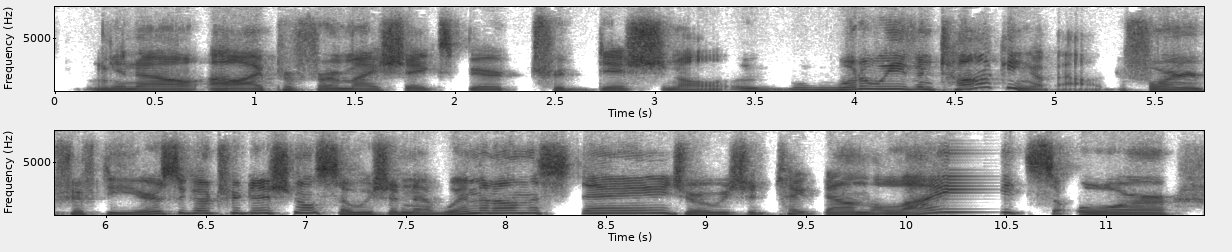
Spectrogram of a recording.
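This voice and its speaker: In an American accent, a man with a fairly high pitch and a dark, mellow, somewhat breathy tone speaks at a moderate pace with hardly any pauses. His pitch swings very widely while his loudness stays very even. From US, Miami. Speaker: theater artistic director. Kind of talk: interview. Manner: animated.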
